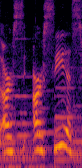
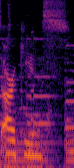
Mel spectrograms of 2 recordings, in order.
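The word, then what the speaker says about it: Arceus: Different times for my I called Archus Arus for the longest time. But then I heard that it's Archus.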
